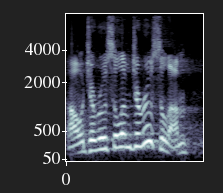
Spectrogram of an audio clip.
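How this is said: It is said in a scolding tone.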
